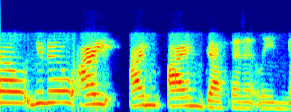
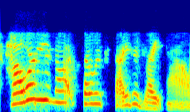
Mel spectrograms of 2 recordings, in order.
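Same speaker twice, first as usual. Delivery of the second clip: high-pitched mock incredulity; re-enacted baffled excitement; incredulous friend; 9 semitones higher than usual. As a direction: imitate an excited friend who can't believe it.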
